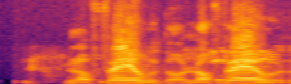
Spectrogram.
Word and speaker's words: Lofeudo: Lofeudo, Sí, el acento en la Lofeudo.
